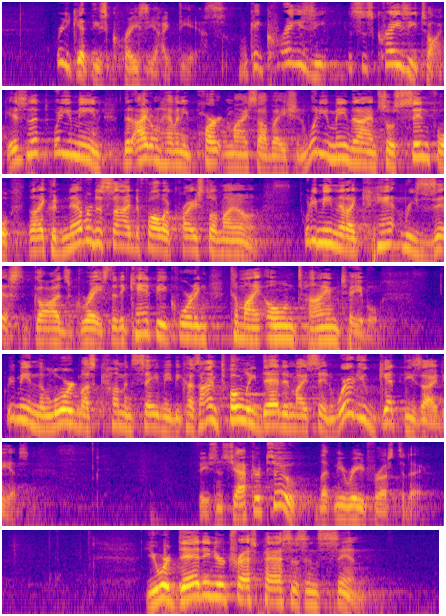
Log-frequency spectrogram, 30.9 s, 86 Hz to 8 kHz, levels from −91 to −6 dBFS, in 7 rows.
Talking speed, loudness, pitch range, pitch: 210 wpm, -20 LUFS, 150-230 Hz, 180 Hz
